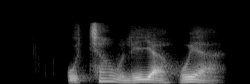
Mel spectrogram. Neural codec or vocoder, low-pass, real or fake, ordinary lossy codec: codec, 24 kHz, 0.9 kbps, DualCodec; 7.2 kHz; fake; MP3, 48 kbps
